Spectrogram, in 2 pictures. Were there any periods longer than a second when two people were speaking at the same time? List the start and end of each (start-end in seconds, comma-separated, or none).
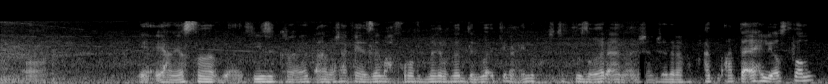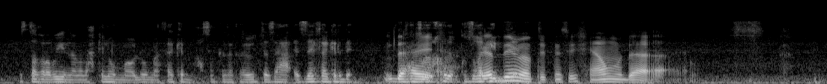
12.3-13.6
